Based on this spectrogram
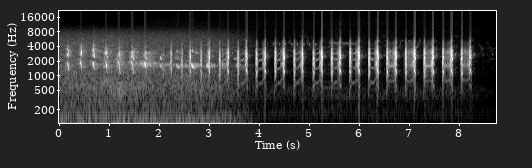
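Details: Wilson's snipe calling a long, steady series of sharp, clipped notes, about three per second, loud and regular after a low rumble of background noise fades out.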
